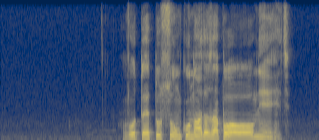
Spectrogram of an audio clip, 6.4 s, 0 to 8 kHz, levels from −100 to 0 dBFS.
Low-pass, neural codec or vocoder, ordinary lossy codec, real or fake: none; none; none; real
